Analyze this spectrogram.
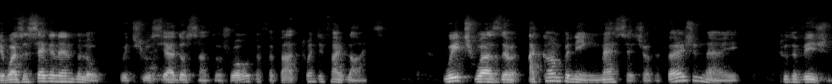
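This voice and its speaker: This man has a French accent and a medium-pitched voice. He speaks with lively intonation. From France, Normandy. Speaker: author. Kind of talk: interview.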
